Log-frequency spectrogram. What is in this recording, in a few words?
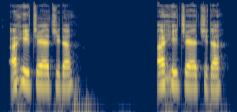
"vhecicetv", Muscogee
